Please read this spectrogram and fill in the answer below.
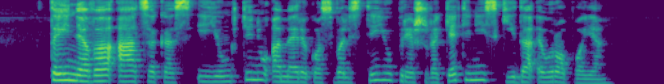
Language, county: Lithuanian, Alytus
